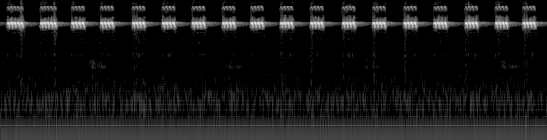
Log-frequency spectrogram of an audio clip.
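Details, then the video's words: Summer-evening chirps of a male cricket: eighteen crisp, high-pitched pulses in quick, even succession, each a short shrill burst separated by brief silence. "Cricket Chirping Sound"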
